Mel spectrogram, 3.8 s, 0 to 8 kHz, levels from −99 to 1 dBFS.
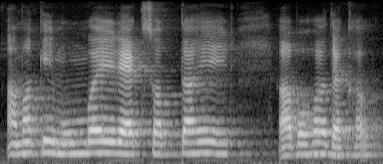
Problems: background sounds at intervals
